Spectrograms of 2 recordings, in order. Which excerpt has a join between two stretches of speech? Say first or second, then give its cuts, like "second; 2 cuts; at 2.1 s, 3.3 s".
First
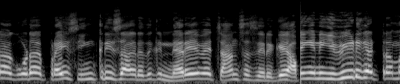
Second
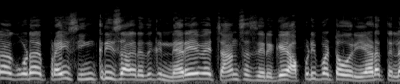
first; 1 cut; at 3.0 s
